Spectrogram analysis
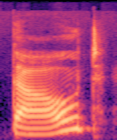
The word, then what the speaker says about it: doubt: a silent word in wrist now next is doubt in doubt i don't say b right d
